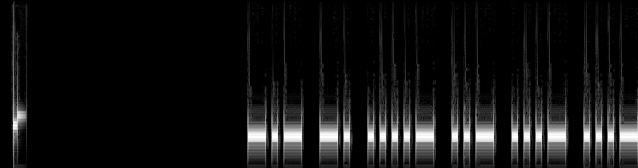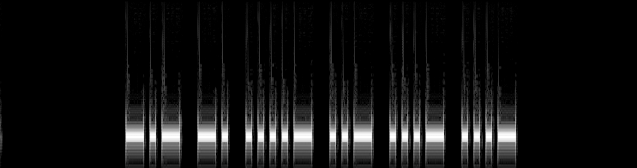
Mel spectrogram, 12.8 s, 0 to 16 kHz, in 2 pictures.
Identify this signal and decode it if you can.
Morse code, heard as a keyed tone, about 21 wpm, 700 Hz. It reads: KN4UVV KN4UVV
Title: USA Call Signs - 6 Characters - Repeated 2x - 20wpm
